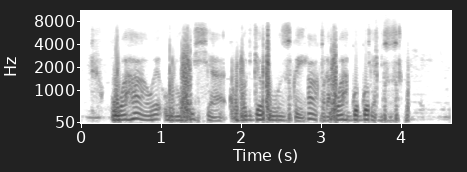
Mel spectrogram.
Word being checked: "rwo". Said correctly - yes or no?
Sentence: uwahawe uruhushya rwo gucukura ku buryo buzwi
no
